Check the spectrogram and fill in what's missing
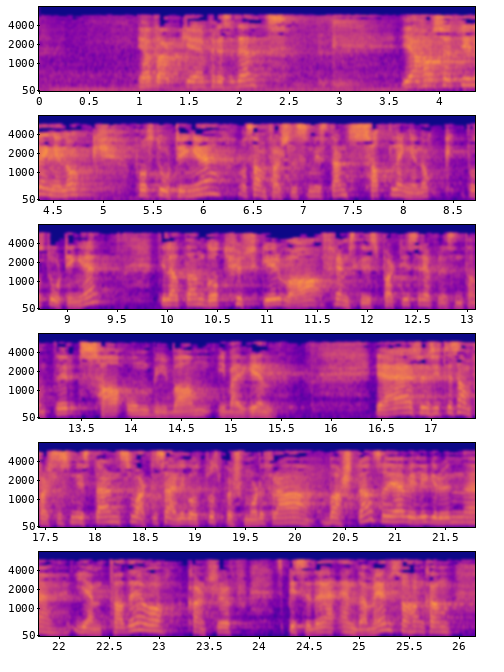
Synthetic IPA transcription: jɑːt̪ʰɑkpʰɾɛsɪd̪ɛnt̪ | jæɪɦɑsœt̪ːɪlɛŋːənɔkpʰɔst̪uːʈɪŋːəɔsɑmfæʂl̩smɪnɪst̪æɳsɑt̪ːlɛŋːənɔkːpʰɔst̪uːʈɪŋːə | t̪ʰɪlɑt̪ɑnɡɔt̪ːhʉskəɾʋɑːfɾɛmskɾɪt̪spɑʈiːsɾɛpɾəsənt̪ʰɑnt̪əɾsɑːʔɔmbyːbɑːnn̩ɪbæɾɡən | jæɪsʏnsɪkːəsɑmfæʂl̩smɪnɪst̪əɳsʋɑːʈəsæːɭɪɡɔt̪̚ːpʰɔspœʂmoːləfɾɑbɑːʂʈɑːsɔjæɪʋɪlːɪɡɾʉnjɛmːt̪ʰɑːd̪ɛɔ | kʰɑnʂə | spɪsəd̪ɛʔɛnd̪ɑmeːɾsɔɦɑnkʰɑn

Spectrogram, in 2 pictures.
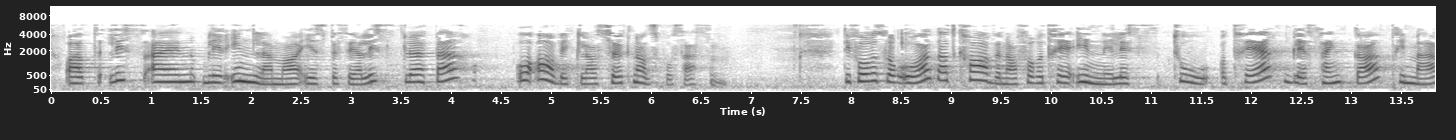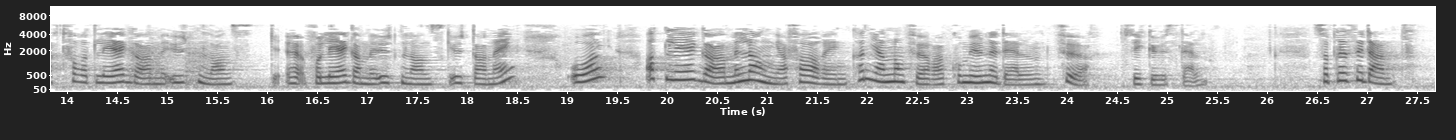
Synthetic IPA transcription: ʔɔɑt̪lɪsæɪnbliːʁɪnlɛmːɑʔɪspɛsɪɑlɪst̪løːpə | ʔɔʔɑːʋɪklɑsøːknɑd̪spʰʁʊsɛsn̩ | d̪̥ɪfoːʁəsloːʁoːɡɑt̪kʰʁɑːʋənəfɔʁɔt̪ʰʁeːʔɪnɪlɪst̪ʰuːɔt̪ʰʁeːbliːʁsɛŋkɑpʰʁɪmæːʁt̪fɔʁɑt̪leːɡɑmɛ̰ːʔʉːt̪n̩lɑns | fɔleːɡɑmɛʉːt̪n̩lɑnskʉːt̪̚d̪ɑnɪŋ | ʔoːɡ | ʔɑt̪leːɡɑmeːlɑŋæʁfɑːʁɪŋkʰɑnjɛnːʊmføːʁɑkʰʊmʉːnəd̪eːln̩føːʁ | syːkəhʉːsd̪ḛːln̩ | sɔpʰʁɛsɪd̪ɛnt̪

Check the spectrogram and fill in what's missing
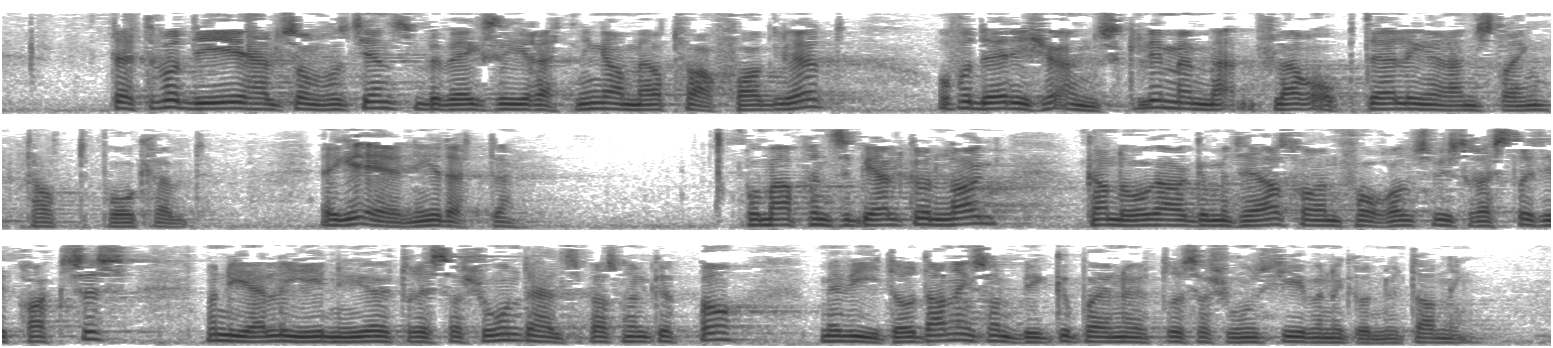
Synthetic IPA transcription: d̪̥ɛt̪ːəfɔd̪iːhɛlsəɔmfɔst̪ʰjɛːnst̪n̩bəʋeːɡəsɛɡɪʁɛt̪nɪŋɑʋmæːʁt̪ʰʋæːʁfɑːɡlɪheːt̪ | ɔfɔd̪ɛːæd̪ɛɪçːəʔœ̰nskəlɪmɛm̰flæːʁəʔɔ̰pd̪eːlɪŋəʁæɪnst̪ʁɛŋʰːɑt̪ːpʰoːkʰʁɛʋd̪ | ɛɡæɾeːnɪɪd̪ɛt̪ːə | pʰɔmæɪʁpʰʁɪnsɪpɪɛlt̪̚ɡʁʉnlɑːɡkʰɑnd̪ɛoːɡɑʁɡʉmɛnt̪ʰeːʁɑsfɔʁæɪnfɔʁhɔlsʋiːsʁɛst̪ʁɪk̚t̪iːʋpʰɾɑksɪsnɔɖ̪ɛjɛlːəʁɔjiːnyːɑʉt̪ʊʁɪsɑʂuːnt̪ɪlhɛlsə̥pæʁʂʊnɛləɡɾʉpːəʁ | mɛʋiːd̪əʁʉt̪̚d̪ɑnːɪŋsɔmbʏɡːəpʰɔæɪnɑʉt̪ʊʁɪsɑʂuːnsjiːʋənəɡʁʉnːʉːt̪̚d̪ɑnːɪ̰ŋ

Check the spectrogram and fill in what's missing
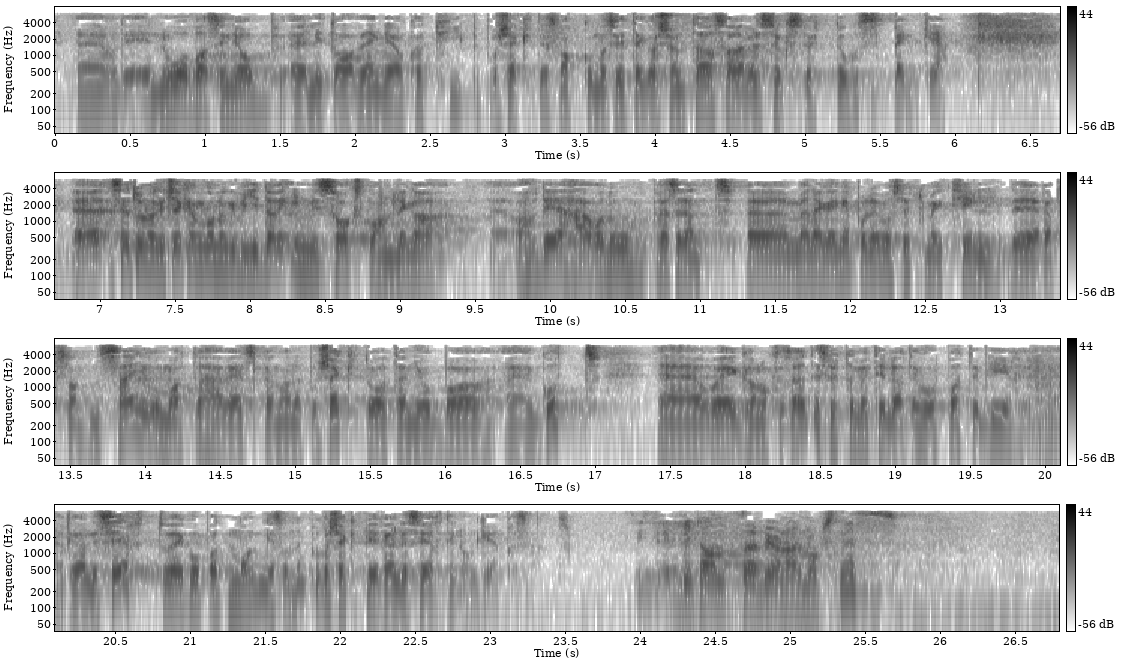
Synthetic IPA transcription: ɔd̪ɛænoːʋɑsɪnjɔbːlɪt̪ːɑːʋhɛŋːɪɑʋkʰɑːt̪ʰyːpəpʰɾʊʂɛkt̪ɛsnɑkːʊmɔsʋɪt̪ːɛɡhɑʃœnt̪hæːɾsɔhɑd̪ɛʋɛlsøːkt̪st̪œt̪ːəhʊsb̥ɛɡːə | sɔɛt̪ʰuːnɔkːɪt̪ɛɡkʰːɑnɡoːnɔkʋiːd̪ɑɾəʔɪnːɪsɑːksbəhɑnd̪lɪŋɑ | ɑʋd̪ɛɦæːɾɔnoːpʰɾɛsɪd̪ɛnt̪mɛnɛɡhɑɪŋəpʰɾʊbleːmɛɔslʉt̪ːəmɛɡt̪ʰɪld̪ɛɾɛpʰɾəsn̩ʰɑnt̪n̩sæɪʊmɑt̪̚d̪ɛɦæːɾæɾɛt̪spɛnːɑnəpʰɾʊʃɛkt̪ɔɑt̪̚d̪ɛnjɔbːəɾɡɔt̪ː | ɔɛɡ̚kʰɑnɔksɔsæɪɑt̪d̪ɪslʉt̪ːəɾmɛɡ̚t̪ʰɪlɑt̪ɛɡhoːpəɾɑt̪̚d̪ɛblɪɾɾɛɑlɪseːɾt̪ɔɛɡhoːpəɾɑt̪mɑŋːəsɔnːəpʰɾʊʃɛkt̪̚blɪɾɛɑlɪseːɾt̪ɪnɔ̰ɾɡə̰pʰɾɛsɪd̪ɛnt̪ | lɪkʰɑnt̪əbjøːɳɑɾmɔksnɪs

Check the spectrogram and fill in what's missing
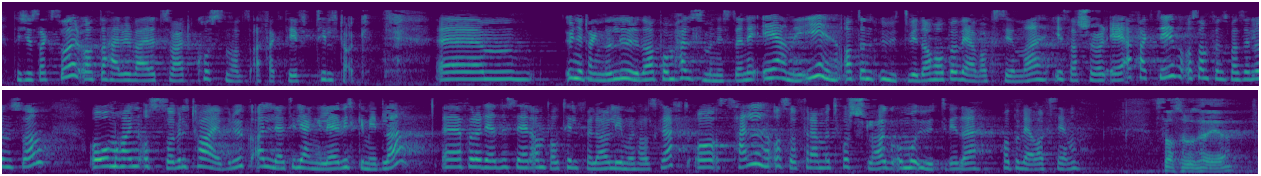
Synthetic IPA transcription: t̪ʰɪlçʉːsɛksoːɾɔɑt̪̚d̪ɛɦæːɾʋɪlʋæːɾəɛt̪sʋæːʈkʰɔst̪nɑd̪sɛ̰fəkt̪ʰiːft̪ʰːɪlt̪ʰɑ̰ːk | ʉnːəʈʰɛŋnəlʉːɾəd̪ɑpʰɔɔmɦɛlsəmɪnɪst̪əɳ̩æɾʔeːnɪʔɪɑ̰t̪̚d̪ɛnʉːt̪ʰʋiːd̪ɑɦoːpɛʋeːʋɑksiːnəʔɪsæɪʂøːɽʔɛʔɛfəkt̪ʰɪːʋɔ̰sɑmfʉnsmɛs̬ɪlœnsɔm | ʔɔɔmɦɑnɔsːɔʋɪlt̪ʰɑːɪbɾʉːkɑ̰lːət̪ʰɪljɛŋːəlɪəʋɪɾkəmɪd̪lɑfɔɾɔɾɛd̪ʉseːɾəɑnt̪ʰɑlt̪ʰɪlfɛləɑʋliːmʊɾhɑlskʰɾɛft̪ʰɔsɛlːɔ̰sɔfɾɛmːɛt̪fɔʂɭɑːɡɔmɔʉːt̪ʰʋiːd̪əhoːpɛʋeːʋɑksiːnn̩ | st̪ɑːsɾud̪hœʏə

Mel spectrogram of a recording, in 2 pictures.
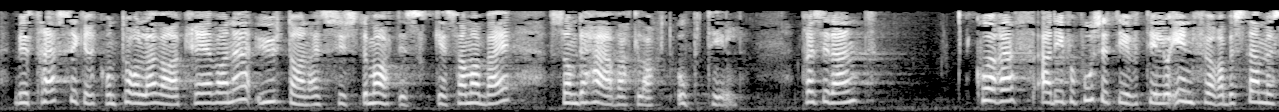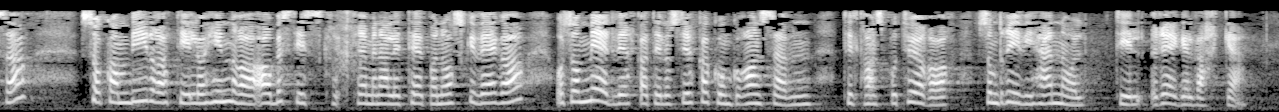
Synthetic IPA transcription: ʋɪlt̪ʰʁɛfsɪkəʁəkʰʊnt̪ʰʁɔlːəʋæːʁɑkʰʁeːʋɑnəʔʉːt̪̚d̪ɑːnəæɪt̪sʏst̪əmɑːt̪ɪskəsɑmːɑʁbæɪsɔmd̪ɛɦæːʁʋæʁt̪lɑkt̪ʰʊpːt̪ʰɪl | pʰʁɛsɪd̪ɛnt̪ | kʰoːæʁɛfæʁd̪ɪfɔpʰʊsɪt̪ʰiːʋət̪ʰɪlɔʔɪnføːʁɑbəst̪ɛmːəlsəʁsɔkɑnbiːd̪ʁɑːt̪ʰɪlɔɦɪnd̪ʁɑʔɑʁbɛɪst̪ʰiːskʰʁɪmɪnɑlɪt̪ʰeːt̪̚pʰɔnɔʁskəʋeːɡɑʁʔɔsɔmeːd̪ʋɪʁkɑt̪ɪlɔst̪ʏʁkɑkʊŋkʉʁɑnsɛʋnn̩t̪ʰɪlt̪ʰʁɑnspɔt̪ʰøːʁəʁsɔmd̪ʁiːʋɪɦɛnhɔl | t̪ʰɪlʁeːɡəlʋæʁkə̰

